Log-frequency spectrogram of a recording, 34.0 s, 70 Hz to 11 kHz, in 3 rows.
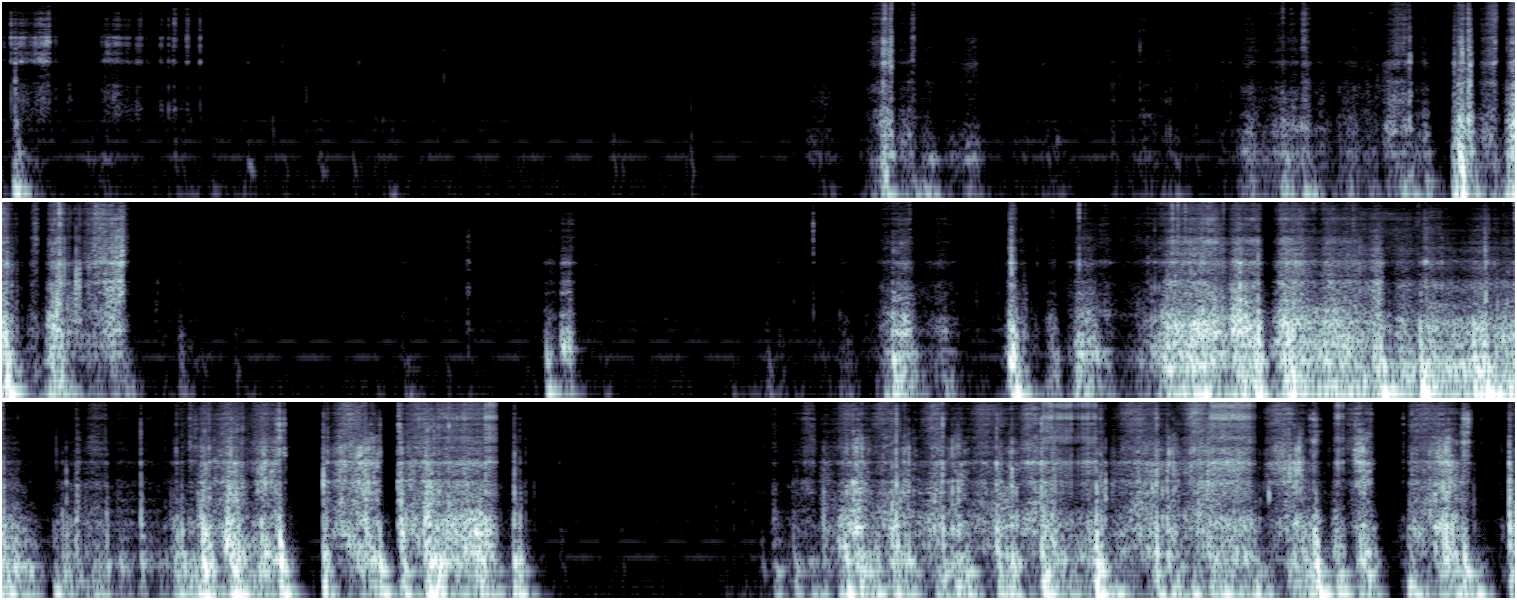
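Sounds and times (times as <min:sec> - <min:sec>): cardboard scraping and rubbing: 0:09.3 - 0:12.4, 0:17.9 - 0:26.7, 0:28.5 - 0:34.0.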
